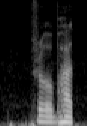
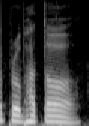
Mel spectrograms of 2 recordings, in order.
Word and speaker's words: প্রভাত: রফলা বসলো তাহলে ওই অটা কি হয়ে যাবে ও হয়ে যাবে এজন্য আমরা শ্রম না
